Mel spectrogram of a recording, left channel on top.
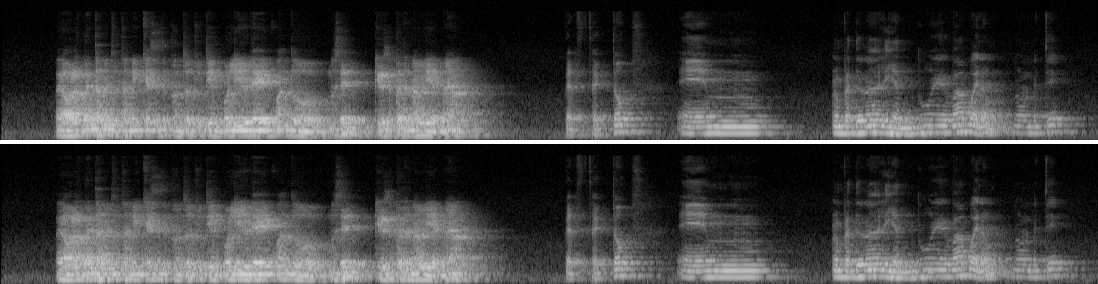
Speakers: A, on the left; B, in the centre.
A: Pero ahora cuéntame tú también qué haces de pronto de tu tiempo libre cuando, no sé, quieres aprender una habilidad nueva.
B: Perfecto. Em, emprender una habilidad nueva. Bueno, normalmente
